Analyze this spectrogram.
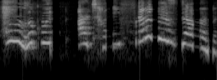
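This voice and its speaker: Putting on a squeaky character voice, a woman speaks fairly slowly at an extremely high pitch with lively intonation. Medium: read story. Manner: kindly, encouraging.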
